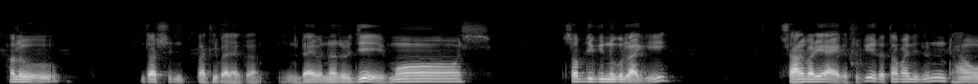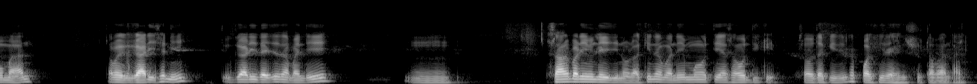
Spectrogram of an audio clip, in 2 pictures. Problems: none marked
